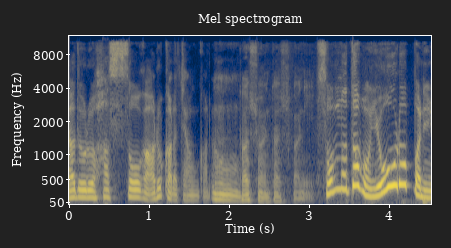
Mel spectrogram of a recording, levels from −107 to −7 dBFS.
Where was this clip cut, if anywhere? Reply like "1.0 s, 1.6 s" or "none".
1.7 s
